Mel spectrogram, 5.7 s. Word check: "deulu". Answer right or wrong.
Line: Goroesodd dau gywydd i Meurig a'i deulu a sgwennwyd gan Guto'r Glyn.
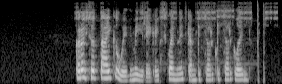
wrong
